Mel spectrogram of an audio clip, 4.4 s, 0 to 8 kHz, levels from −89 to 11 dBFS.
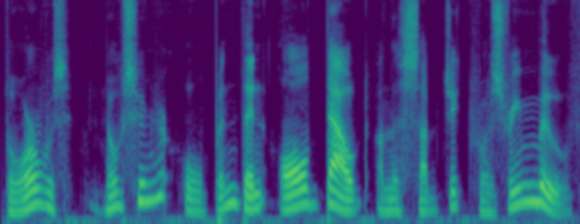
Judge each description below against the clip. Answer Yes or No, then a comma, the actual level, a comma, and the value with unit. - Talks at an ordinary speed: Yes, average, 195 wpm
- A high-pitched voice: No, medium, 140 Hz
